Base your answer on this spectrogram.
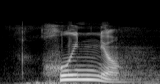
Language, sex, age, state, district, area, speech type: Assamese, male, 30-45, Assam, Sonitpur, rural, read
